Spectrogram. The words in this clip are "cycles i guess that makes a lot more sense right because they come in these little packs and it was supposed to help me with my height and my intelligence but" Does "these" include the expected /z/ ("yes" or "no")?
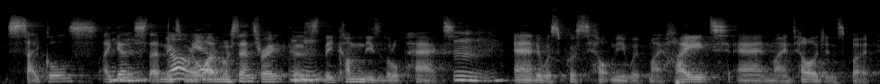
yes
